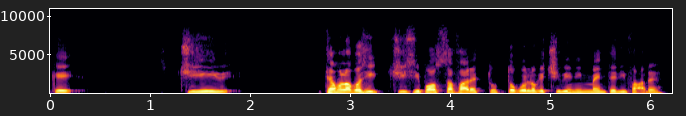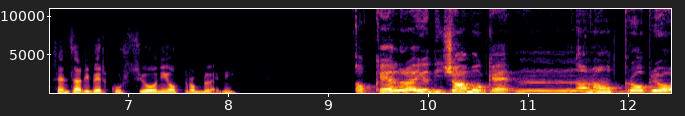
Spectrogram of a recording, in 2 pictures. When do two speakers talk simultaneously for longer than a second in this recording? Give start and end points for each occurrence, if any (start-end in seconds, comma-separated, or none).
none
